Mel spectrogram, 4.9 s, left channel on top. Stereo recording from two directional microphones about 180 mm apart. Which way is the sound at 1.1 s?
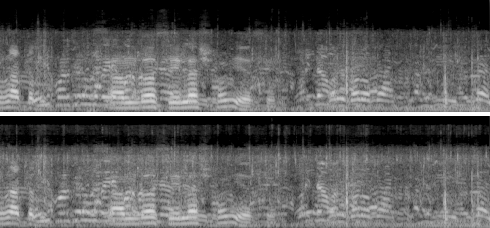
15° left (ahead or behind).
